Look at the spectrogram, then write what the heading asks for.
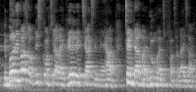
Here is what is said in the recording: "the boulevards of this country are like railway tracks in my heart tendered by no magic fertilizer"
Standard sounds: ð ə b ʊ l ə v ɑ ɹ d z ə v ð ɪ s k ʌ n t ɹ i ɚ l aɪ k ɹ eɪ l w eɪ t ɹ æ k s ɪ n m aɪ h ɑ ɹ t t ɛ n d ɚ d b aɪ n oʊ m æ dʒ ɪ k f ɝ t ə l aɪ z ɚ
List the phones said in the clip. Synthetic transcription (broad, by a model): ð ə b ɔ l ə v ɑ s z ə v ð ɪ s k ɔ n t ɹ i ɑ l aɪ k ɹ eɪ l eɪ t ɑ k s ɪ n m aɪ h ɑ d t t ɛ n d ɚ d b aɪ n oʊ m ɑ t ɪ f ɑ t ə l aɪ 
